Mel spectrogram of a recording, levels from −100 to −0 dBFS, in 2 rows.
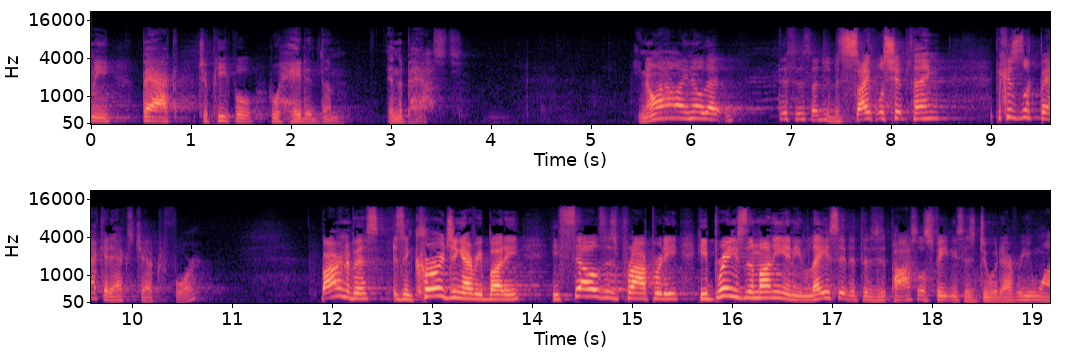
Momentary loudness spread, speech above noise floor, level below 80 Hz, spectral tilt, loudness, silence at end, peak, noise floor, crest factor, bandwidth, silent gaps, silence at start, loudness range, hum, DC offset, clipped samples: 19 LU; 46 dB; -76 dBFS; -4 dB/octave; -26 LUFS; 0 s; -4 dBFS; -72 dBFS; 22 dB; 12.5 kHz; none; 0 s; 16 LU; none; under 0.1%; under 0.1%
